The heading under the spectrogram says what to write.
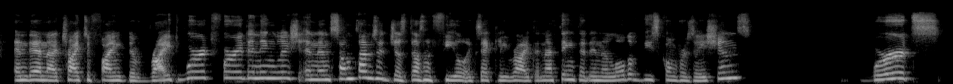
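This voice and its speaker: A woman at a medium pitch with a non-native accent, lively intonation and a moderate pace. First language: not English. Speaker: guest artist on panel. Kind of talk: casual chat. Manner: halting.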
